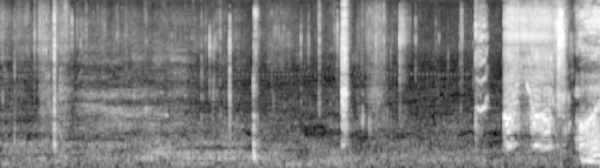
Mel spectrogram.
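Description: Small black latex balloon being stretched and worked between the fingers, with a few sharp rubbery snaps and squeaks. About five seconds in comes a louder rush of breath as he tries to blow into a balloon that will not inflate.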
